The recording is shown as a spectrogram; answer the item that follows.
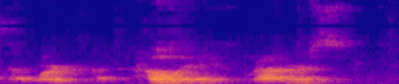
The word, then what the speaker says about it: Huawei: And there are lots of vulnerabilities in I'm not sure how to pronounce that word, but Huawei routers.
